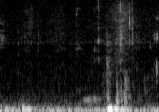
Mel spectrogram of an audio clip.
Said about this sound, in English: Hang on, I have one last sip.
